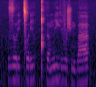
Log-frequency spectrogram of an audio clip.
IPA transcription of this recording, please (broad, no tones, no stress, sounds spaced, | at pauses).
z ʊ ɾ i ǀ ʊ ɾ i ʊ̯ ǃʰ ə m i j i v ə ʃ m b a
